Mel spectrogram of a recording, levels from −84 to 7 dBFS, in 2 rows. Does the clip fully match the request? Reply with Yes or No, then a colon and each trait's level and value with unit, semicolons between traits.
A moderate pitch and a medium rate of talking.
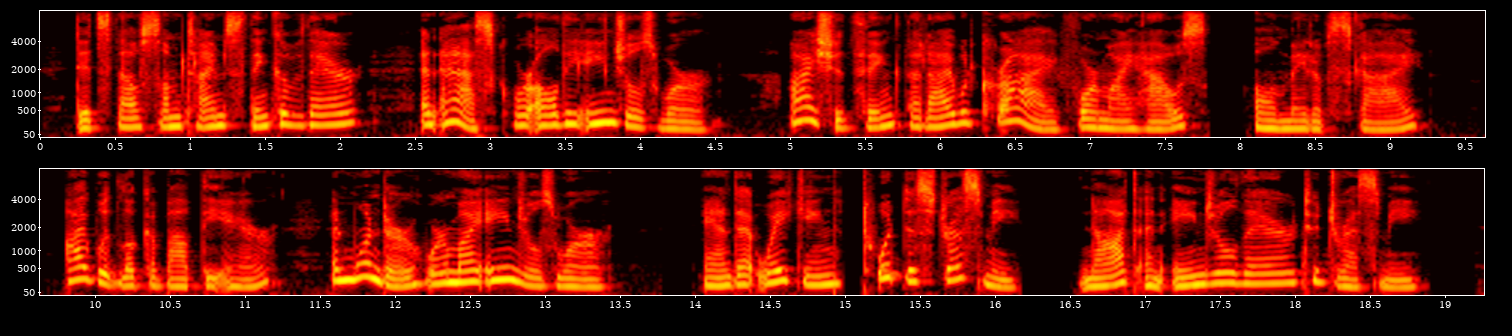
Yes: medium, 175 Hz; average, 160 wpm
